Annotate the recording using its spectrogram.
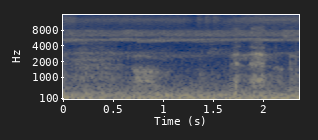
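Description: Steady, high-pitched chorus of crickets and other insects, with a couple of faint whispered words.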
